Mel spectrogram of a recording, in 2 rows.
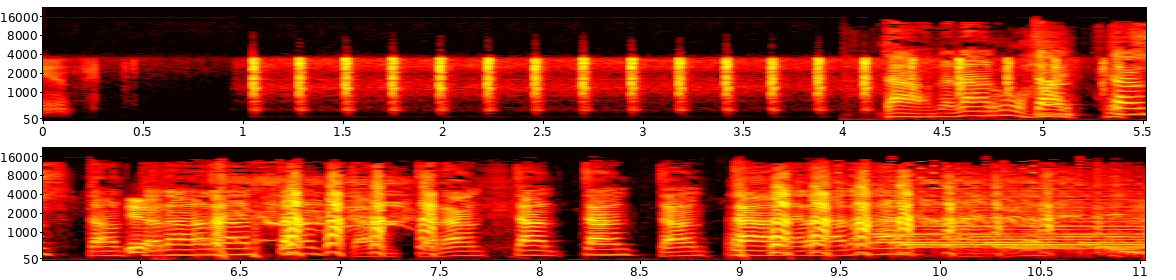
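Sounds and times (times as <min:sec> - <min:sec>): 
rapid ticking of car dashboard vacuum motors moving ventilation doors: 0:01.0 - 0:05.5
speech: 0:04.2 - 0:11.0
laughter: 0:06.1 - 0:07.7, 0:09.0 - 0:11.0.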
